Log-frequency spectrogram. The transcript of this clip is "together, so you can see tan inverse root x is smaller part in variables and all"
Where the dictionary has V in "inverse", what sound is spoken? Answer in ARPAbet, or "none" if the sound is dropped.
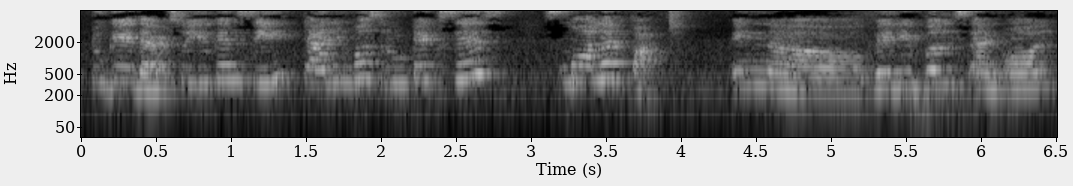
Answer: B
